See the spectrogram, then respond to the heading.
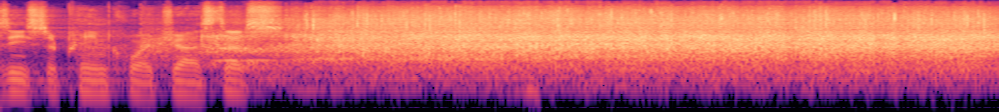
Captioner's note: audience applauding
